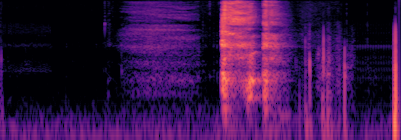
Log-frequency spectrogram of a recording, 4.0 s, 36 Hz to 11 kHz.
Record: {"cough_length": "4.0 s", "cough_amplitude": 23292, "cough_signal_mean_std_ratio": 0.29, "survey_phase": "beta (2021-08-13 to 2022-03-07)", "age": "18-44", "gender": "Male", "wearing_mask": "No", "symptom_none": true, "smoker_status": "Never smoked", "respiratory_condition_asthma": false, "respiratory_condition_other": false, "recruitment_source": "REACT", "submission_delay": "1 day", "covid_test_result": "Negative", "covid_test_method": "RT-qPCR", "influenza_a_test_result": "Negative", "influenza_b_test_result": "Negative"}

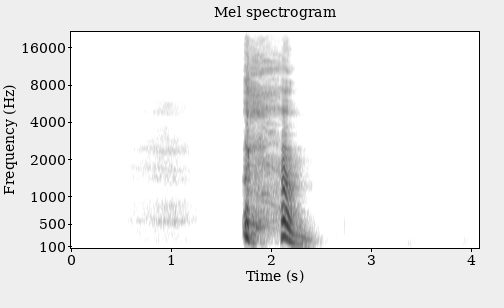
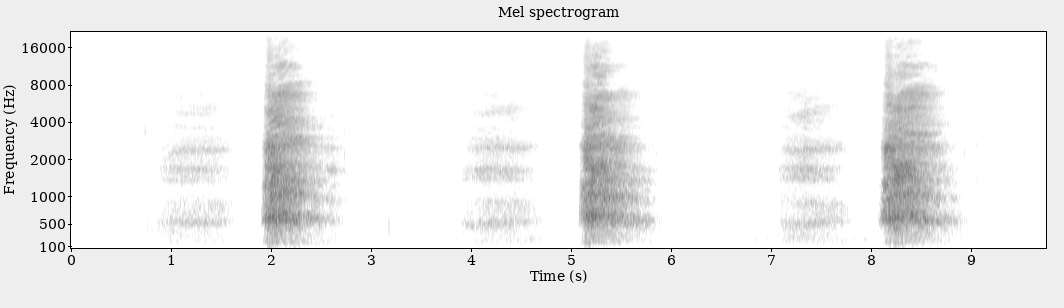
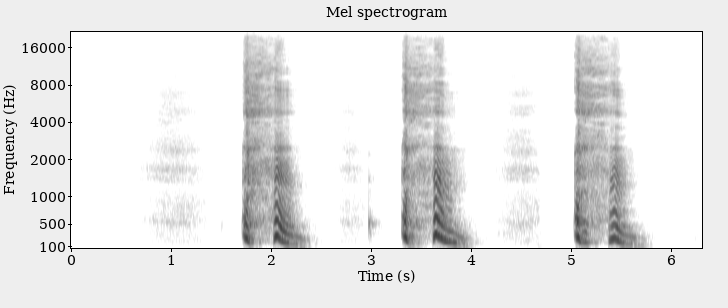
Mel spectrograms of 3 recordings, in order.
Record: {"cough_length": "4.1 s", "cough_amplitude": 8328, "cough_signal_mean_std_ratio": 0.21, "exhalation_length": "9.8 s", "exhalation_amplitude": 1182, "exhalation_signal_mean_std_ratio": 0.35, "three_cough_length": "6.3 s", "three_cough_amplitude": 5848, "three_cough_signal_mean_std_ratio": 0.32, "survey_phase": "beta (2021-08-13 to 2022-03-07)", "age": "45-64", "gender": "Male", "wearing_mask": "No", "symptom_none": true, "smoker_status": "Never smoked", "respiratory_condition_asthma": true, "respiratory_condition_other": false, "recruitment_source": "REACT", "submission_delay": "4 days", "covid_test_result": "Negative", "covid_test_method": "RT-qPCR"}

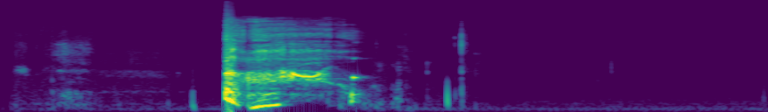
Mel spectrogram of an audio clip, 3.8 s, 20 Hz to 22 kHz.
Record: {"cough_length": "3.8 s", "cough_amplitude": 32768, "cough_signal_mean_std_ratio": 0.31, "survey_phase": "beta (2021-08-13 to 2022-03-07)", "age": "45-64", "gender": "Female", "wearing_mask": "No", "symptom_cough_any": true, "symptom_runny_or_blocked_nose": true, "symptom_sore_throat": true, "symptom_abdominal_pain": true, "symptom_diarrhoea": true, "symptom_fatigue": true, "symptom_headache": true, "symptom_change_to_sense_of_smell_or_taste": true, "symptom_loss_of_taste": true, "symptom_other": true, "symptom_onset": "3 days", "smoker_status": "Never smoked", "respiratory_condition_asthma": false, "respiratory_condition_other": false, "recruitment_source": "Test and Trace", "submission_delay": "1 day", "covid_test_result": "Positive", "covid_test_method": "RT-qPCR", "covid_ct_value": 23.3, "covid_ct_gene": "ORF1ab gene", "covid_ct_mean": 23.7, "covid_viral_load": "17000 copies/ml", "covid_viral_load_category": "Low viral load (10K-1M copies/ml)"}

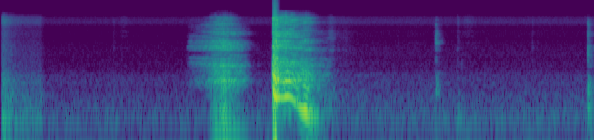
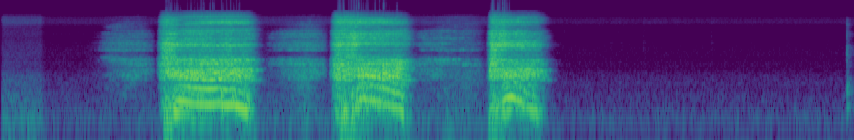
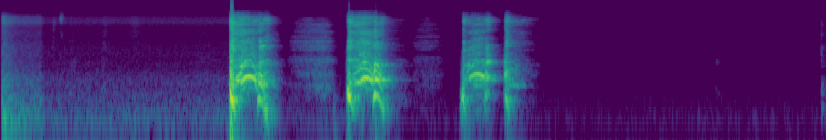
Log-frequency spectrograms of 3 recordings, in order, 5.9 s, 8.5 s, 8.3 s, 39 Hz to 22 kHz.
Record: {"cough_length": "5.9 s", "cough_amplitude": 26028, "cough_signal_mean_std_ratio": 0.23, "exhalation_length": "8.5 s", "exhalation_amplitude": 26028, "exhalation_signal_mean_std_ratio": 0.46, "three_cough_length": "8.3 s", "three_cough_amplitude": 26028, "three_cough_signal_mean_std_ratio": 0.28, "survey_phase": "beta (2021-08-13 to 2022-03-07)", "age": "65+", "gender": "Male", "wearing_mask": "No", "symptom_none": true, "smoker_status": "Ex-smoker", "respiratory_condition_asthma": false, "respiratory_condition_other": false, "recruitment_source": "REACT", "submission_delay": "2 days", "covid_test_result": "Negative", "covid_test_method": "RT-qPCR", "influenza_a_test_result": "Unknown/Void", "influenza_b_test_result": "Unknown/Void"}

